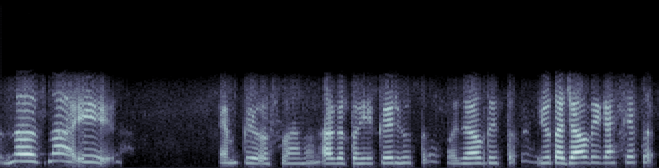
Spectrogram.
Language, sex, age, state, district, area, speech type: Kashmiri, female, 18-30, Jammu and Kashmir, Bandipora, rural, conversation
